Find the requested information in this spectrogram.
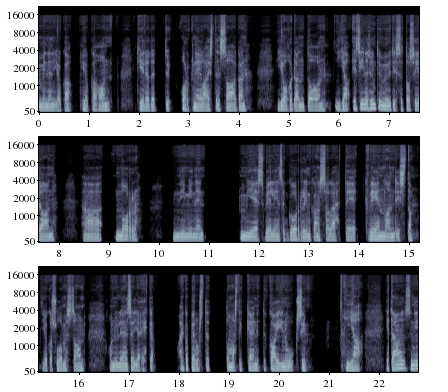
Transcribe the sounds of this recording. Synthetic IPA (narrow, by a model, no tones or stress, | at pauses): minenjokɑjokɑon | kirjot̪et̪ːy | orkneilɑist̪ensɑːkɑn | johdɑnt̪oːnjɑʔjɑsiːnæsynt̪ymyːt̪isːæt̪osiɑːn | əː | nor | niminen | miesʋeljensæɡɡorːiŋkɑnsːɑlæht̪eːkʋeːnlɑndist̪ɑjokɑsuomesːɑononylensæjɑʔehkæ | ɑikɑpeɾust̪et̪ːomɑst̪ikkæːnːet̪ːykɑinuːksi | jɑjɑt̪æːonni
